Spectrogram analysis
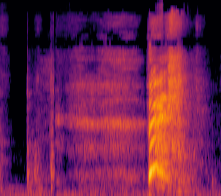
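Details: Woman recording sneezes after recently recovering from a cold: several catching breaths building up, then one loud, explosive, wet-sounding sneeze.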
